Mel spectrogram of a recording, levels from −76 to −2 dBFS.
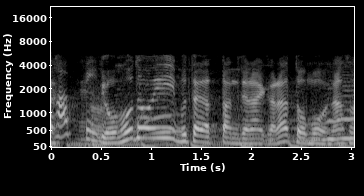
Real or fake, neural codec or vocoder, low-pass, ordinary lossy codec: real; none; 5.4 kHz; Opus, 32 kbps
